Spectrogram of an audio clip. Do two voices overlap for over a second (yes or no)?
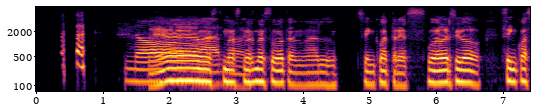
yes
